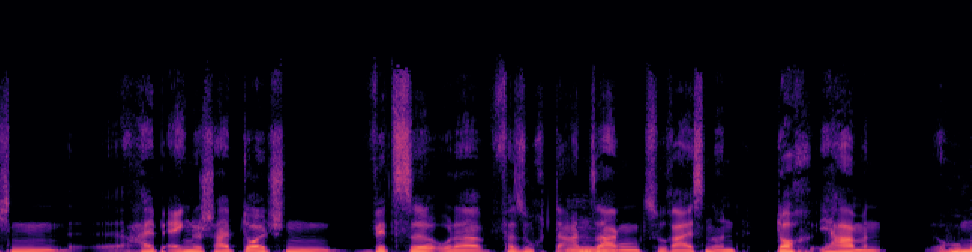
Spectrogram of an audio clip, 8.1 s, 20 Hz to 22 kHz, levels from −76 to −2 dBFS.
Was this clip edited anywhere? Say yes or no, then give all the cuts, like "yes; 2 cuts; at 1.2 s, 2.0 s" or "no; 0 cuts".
no; 0 cuts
